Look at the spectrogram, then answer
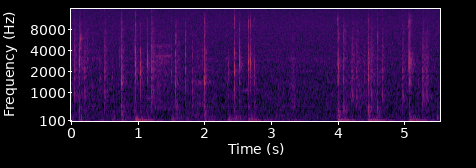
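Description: Code being typed on a computer keyboard, quiet irregular keystrokes in quick bursts with heavier thumps now and then, close and steady with no talking.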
